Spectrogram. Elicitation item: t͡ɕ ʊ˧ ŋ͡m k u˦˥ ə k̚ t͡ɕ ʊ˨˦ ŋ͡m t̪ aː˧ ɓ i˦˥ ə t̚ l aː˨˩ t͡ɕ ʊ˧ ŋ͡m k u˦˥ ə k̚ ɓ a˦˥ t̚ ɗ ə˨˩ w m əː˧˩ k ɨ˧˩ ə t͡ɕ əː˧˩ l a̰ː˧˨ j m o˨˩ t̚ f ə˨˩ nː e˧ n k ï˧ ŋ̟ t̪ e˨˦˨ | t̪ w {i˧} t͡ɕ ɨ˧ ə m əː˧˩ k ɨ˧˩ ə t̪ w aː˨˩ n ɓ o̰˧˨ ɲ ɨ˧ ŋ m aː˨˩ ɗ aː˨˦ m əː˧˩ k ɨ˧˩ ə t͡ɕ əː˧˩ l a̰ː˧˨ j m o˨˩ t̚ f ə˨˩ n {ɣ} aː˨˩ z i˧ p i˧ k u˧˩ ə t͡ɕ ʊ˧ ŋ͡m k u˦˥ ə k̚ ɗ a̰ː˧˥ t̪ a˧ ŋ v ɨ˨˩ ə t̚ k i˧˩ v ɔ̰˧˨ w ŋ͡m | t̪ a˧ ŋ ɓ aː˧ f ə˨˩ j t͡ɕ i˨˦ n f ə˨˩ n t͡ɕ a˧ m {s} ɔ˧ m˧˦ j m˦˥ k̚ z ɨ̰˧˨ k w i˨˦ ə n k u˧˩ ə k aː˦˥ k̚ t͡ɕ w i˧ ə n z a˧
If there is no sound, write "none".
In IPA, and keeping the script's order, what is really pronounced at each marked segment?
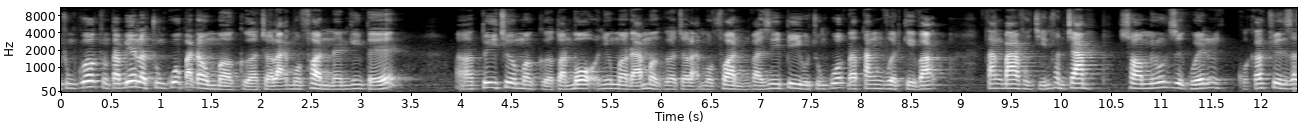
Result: i˧, v, s

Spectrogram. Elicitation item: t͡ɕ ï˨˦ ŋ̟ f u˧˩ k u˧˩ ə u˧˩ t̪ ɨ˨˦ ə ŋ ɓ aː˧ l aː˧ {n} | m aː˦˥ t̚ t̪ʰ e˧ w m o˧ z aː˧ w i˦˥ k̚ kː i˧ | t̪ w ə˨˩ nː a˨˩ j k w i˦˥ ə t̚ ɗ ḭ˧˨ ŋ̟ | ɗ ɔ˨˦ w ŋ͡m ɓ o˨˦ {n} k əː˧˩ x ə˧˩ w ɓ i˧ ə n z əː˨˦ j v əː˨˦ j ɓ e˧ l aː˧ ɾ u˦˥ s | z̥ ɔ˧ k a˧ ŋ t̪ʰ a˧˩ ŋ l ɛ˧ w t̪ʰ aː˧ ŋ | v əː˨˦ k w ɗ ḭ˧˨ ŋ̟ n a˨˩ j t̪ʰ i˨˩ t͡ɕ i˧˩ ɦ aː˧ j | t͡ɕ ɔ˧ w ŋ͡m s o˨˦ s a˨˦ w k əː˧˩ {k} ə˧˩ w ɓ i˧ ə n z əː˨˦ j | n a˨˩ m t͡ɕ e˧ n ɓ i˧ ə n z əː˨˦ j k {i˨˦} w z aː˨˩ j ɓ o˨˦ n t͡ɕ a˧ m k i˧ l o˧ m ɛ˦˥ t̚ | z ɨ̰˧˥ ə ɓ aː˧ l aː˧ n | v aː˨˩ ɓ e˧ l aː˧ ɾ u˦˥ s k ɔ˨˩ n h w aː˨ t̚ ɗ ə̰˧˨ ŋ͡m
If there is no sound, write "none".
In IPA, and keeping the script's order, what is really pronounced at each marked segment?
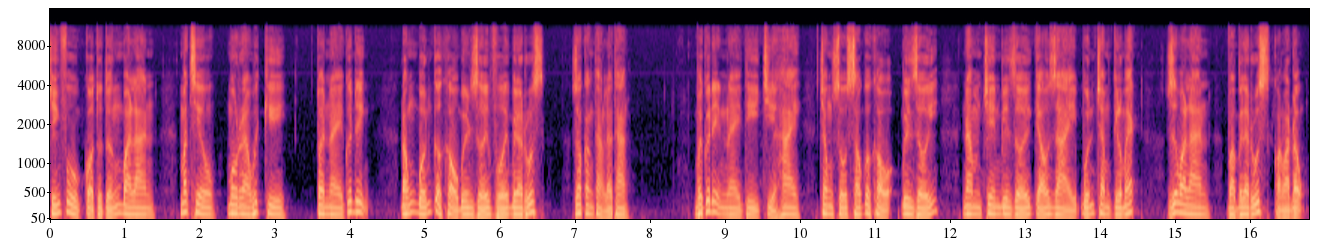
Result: n, n, x, ɛ˨˦

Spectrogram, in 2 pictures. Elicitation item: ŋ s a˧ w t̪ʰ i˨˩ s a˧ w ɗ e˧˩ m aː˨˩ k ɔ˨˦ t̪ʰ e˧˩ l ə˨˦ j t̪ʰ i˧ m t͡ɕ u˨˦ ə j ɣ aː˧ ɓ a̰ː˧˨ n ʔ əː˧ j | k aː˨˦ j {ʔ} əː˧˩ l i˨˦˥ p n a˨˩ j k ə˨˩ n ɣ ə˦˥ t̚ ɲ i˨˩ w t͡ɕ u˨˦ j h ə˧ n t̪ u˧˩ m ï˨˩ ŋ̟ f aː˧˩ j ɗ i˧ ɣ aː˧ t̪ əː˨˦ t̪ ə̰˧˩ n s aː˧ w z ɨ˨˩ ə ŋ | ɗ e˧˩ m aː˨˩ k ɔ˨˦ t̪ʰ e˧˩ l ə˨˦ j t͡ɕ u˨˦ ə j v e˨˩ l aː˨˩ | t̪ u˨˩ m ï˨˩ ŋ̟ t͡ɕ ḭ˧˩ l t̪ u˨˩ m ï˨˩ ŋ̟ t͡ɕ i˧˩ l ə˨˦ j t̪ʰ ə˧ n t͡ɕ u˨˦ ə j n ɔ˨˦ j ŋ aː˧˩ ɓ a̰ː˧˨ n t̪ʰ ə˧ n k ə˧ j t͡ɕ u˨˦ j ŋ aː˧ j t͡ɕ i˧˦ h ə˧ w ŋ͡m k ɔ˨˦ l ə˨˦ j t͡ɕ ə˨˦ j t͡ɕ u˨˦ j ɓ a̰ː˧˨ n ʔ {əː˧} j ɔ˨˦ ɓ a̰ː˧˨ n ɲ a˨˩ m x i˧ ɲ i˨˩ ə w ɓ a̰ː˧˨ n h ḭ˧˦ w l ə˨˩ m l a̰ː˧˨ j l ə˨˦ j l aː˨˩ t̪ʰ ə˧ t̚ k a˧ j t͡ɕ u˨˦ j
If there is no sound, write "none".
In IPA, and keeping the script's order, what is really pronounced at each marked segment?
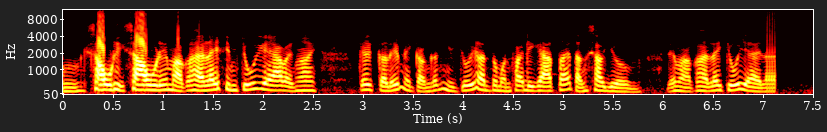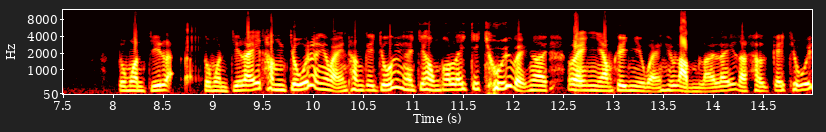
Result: k, əː˧

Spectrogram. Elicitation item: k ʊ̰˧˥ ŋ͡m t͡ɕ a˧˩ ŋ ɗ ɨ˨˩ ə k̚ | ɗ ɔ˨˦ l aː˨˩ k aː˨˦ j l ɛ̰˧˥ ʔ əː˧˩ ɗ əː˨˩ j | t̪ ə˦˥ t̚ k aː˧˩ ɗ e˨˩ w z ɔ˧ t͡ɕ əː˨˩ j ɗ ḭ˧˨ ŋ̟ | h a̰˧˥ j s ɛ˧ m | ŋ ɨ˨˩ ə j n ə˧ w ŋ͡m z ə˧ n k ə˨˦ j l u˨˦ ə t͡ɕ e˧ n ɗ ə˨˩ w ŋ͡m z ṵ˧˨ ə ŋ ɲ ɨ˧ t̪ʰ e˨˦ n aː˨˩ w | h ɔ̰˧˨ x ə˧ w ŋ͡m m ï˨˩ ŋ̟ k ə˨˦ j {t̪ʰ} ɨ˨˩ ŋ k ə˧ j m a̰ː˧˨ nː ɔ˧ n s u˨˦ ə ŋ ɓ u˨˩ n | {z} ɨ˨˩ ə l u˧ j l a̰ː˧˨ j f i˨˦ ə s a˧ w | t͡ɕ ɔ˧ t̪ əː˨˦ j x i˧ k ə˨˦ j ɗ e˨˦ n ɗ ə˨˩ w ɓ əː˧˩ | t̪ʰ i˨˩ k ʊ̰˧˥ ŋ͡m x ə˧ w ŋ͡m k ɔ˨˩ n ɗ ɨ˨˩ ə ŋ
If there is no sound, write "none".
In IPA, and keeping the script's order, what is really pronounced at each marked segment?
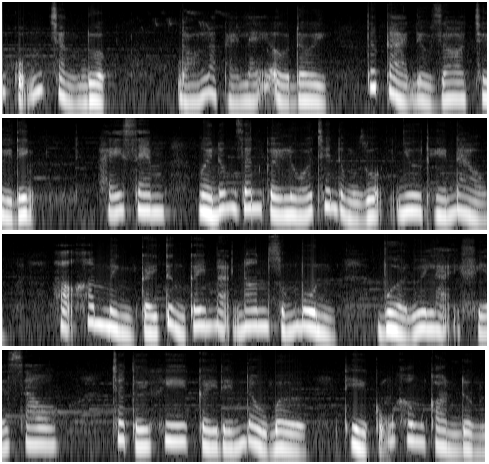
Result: t̪, v

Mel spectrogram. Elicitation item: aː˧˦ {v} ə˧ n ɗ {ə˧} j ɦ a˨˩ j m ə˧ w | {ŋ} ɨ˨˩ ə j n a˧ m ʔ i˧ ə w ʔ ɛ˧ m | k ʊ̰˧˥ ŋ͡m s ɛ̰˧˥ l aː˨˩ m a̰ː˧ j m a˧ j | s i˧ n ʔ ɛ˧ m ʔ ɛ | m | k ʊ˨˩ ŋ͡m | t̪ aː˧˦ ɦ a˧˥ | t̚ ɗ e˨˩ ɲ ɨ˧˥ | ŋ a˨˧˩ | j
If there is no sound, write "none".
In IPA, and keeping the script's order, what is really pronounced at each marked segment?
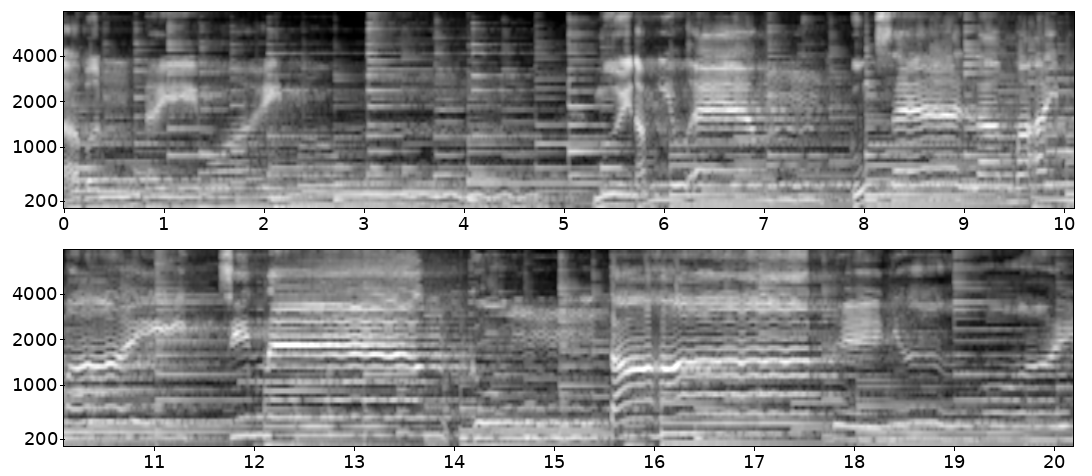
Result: v, ə˧, m

